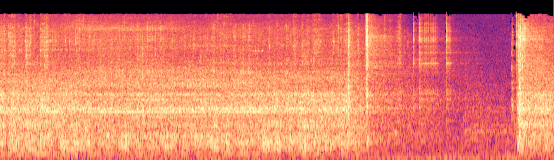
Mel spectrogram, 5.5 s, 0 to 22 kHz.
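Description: Engine of an old Toyota Land Cruiser 40-series four-wheel drive running with a steady hum. It drops away about three and a half seconds in, then comes back loud near the end.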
